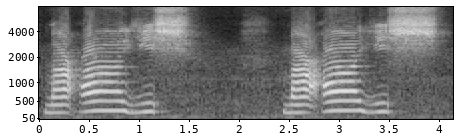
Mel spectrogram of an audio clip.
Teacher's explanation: معایشہ ہے، تو ہے یہاں پر وقف مطلق ہے. اگر آپ نے وقف کرنا ہے پھر شین کے اوپر تفشی ہوگی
